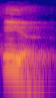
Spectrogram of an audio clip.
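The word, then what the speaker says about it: heir: h e i r here this h is silent is not pronounced it is pronounced as ear and next some abbreviations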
